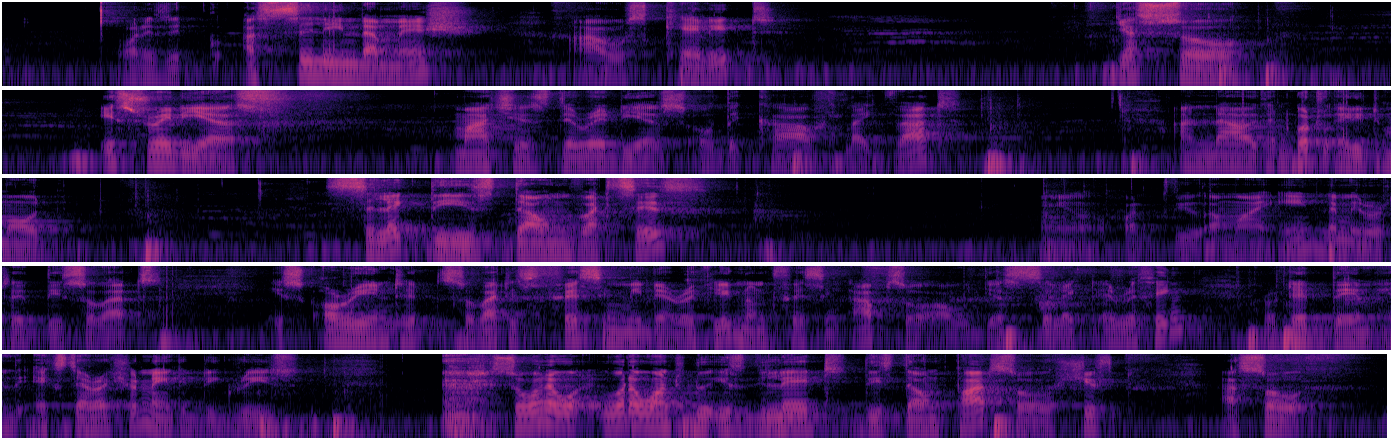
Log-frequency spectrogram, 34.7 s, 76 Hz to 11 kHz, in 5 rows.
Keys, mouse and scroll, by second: 3.4 s, 5.4 click, 6.1 g, 8.0 right click, 9.1-12.6 drag, 11.9 z, 12.6 Tab, 13.5 alt+a, 14.6 b, 19.1 KP_1, 20.5 Tab, 21.6 KP_1, 24.3-29.0 drag, 25.8 b, 27.0 r, 29.2 alt+a, 29.4 z, 30.8 click, 32.7 x.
